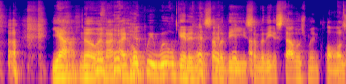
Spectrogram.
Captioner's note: laughs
